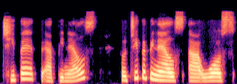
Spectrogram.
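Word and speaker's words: Cipe Pineles: uh designed by and I actually think you spend you pronounce this chipe pels so chipe pels uh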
